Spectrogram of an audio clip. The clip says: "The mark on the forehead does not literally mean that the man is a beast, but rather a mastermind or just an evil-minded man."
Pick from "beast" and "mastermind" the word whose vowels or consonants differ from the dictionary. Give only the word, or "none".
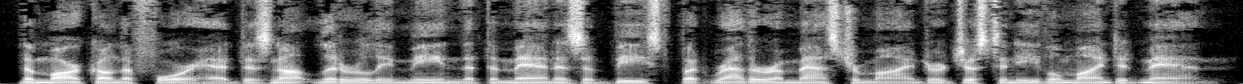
none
